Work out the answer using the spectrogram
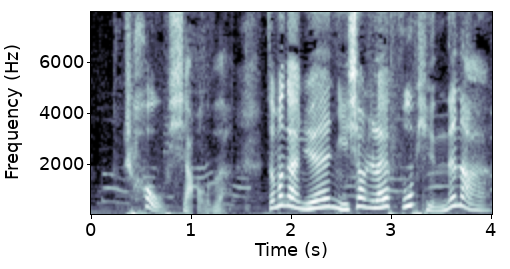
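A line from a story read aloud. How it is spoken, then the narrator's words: Old man laughing. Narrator (Chinese): 这老丈人笑着说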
